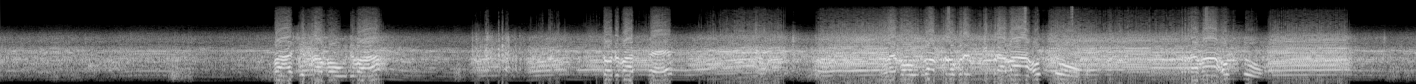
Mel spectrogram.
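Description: A rally car engine roars loudly and revs up and down from inside the car.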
